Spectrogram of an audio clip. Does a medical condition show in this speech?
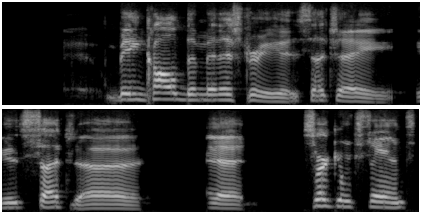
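Yes: cerebral palsy.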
